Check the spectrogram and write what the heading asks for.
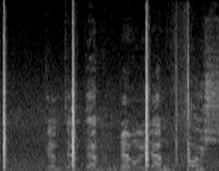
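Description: Sharp knocks of wood being struck, about four in two seconds at uneven spacing.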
